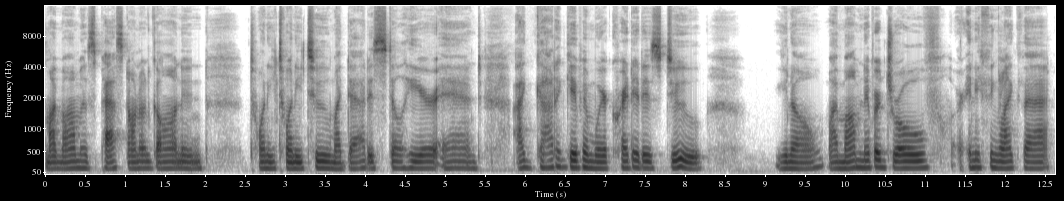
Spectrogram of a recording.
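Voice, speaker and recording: An older woman with a Jamaican accent giving motivational talk on a livestream, telling stories animatedly and dropping to whispers. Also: vocal fry. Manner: animated storytelling, rises high when excited, drops to whispers. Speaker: life coach and livestream host.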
